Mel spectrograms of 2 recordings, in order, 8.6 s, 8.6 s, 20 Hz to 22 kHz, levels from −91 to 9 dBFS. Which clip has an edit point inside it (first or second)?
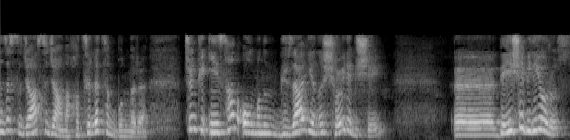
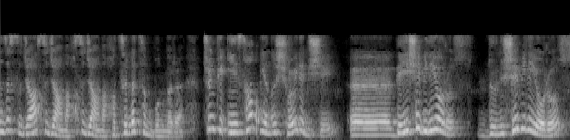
second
